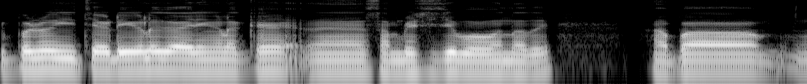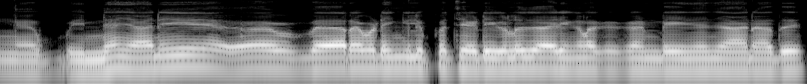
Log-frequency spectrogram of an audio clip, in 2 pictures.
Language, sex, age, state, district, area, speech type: Malayalam, female, 30-45, Kerala, Kozhikode, urban, spontaneous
